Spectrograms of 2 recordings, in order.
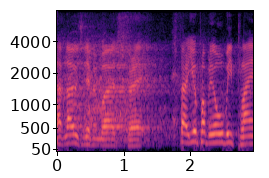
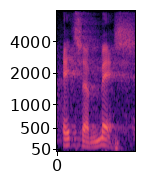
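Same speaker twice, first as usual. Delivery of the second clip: slow, gloating mock repeat; mock gleeful; 5 semitones lower, much slower than usual. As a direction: drag it out like savouring a miss. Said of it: "You went".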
